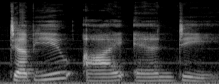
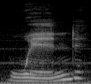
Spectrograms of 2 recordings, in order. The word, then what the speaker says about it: wind: W-I-N-D can be wind, which means movement of air, or wind, which means to turn.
